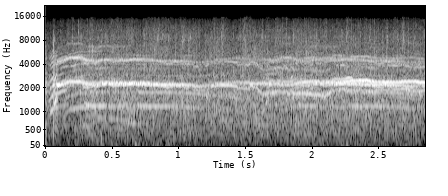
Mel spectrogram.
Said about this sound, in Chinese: 太厉害了，应该给你一个掌声啊！我们一定要给个掌声。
